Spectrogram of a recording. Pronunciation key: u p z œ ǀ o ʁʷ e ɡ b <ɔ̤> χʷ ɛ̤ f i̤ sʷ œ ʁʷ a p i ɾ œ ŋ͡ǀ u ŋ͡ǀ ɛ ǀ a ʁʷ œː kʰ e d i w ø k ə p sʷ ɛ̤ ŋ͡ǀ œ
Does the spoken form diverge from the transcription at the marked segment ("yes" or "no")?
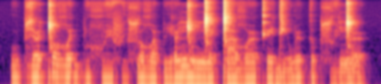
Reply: no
